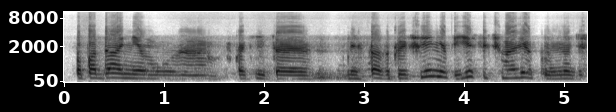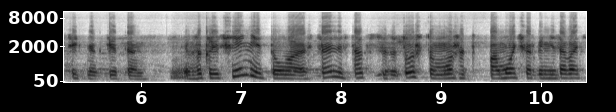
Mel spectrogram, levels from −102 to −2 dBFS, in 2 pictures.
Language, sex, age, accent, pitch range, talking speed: Russian, female, 20-39, native, 185-225 Hz, 120 wpm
